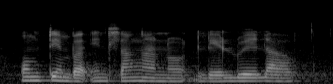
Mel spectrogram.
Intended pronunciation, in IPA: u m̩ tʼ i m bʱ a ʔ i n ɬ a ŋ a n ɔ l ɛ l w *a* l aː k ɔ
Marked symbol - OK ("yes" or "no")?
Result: no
